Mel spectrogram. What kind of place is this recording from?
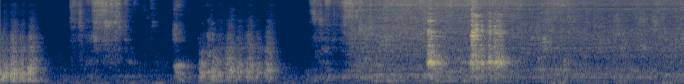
restroom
